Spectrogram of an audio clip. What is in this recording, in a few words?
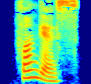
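"fungus", spoken word, articulation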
